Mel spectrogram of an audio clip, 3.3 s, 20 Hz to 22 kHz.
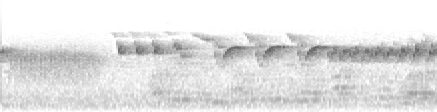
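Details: Canary of the F2 type singing: a short held buzzy note, then a run of quick descending whistled slurs that settles into a rapid, steady trill of repeated high chirps.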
